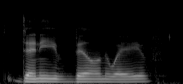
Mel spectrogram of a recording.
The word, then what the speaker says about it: Denis Villeneuve: Denis Villeneuve, is that how you pronounce his name? – Yeah, starring Timothy Chalamet.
